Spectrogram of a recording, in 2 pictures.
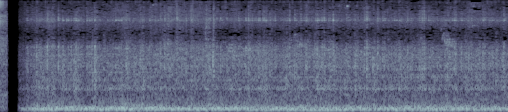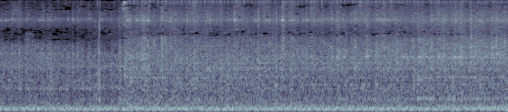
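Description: Steady low engine drone and road noise of a vehicle being driven along a road, heard from on board.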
